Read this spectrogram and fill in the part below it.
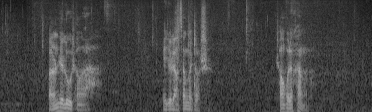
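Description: A man speaks gently and slowly nearby.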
